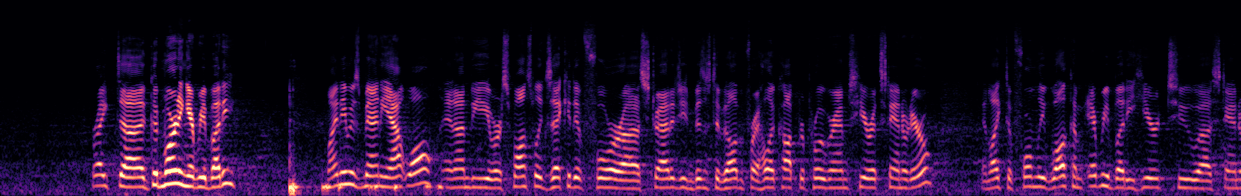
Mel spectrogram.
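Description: A man speaks calmly into a microphone in a large echoing hall.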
